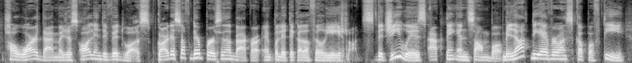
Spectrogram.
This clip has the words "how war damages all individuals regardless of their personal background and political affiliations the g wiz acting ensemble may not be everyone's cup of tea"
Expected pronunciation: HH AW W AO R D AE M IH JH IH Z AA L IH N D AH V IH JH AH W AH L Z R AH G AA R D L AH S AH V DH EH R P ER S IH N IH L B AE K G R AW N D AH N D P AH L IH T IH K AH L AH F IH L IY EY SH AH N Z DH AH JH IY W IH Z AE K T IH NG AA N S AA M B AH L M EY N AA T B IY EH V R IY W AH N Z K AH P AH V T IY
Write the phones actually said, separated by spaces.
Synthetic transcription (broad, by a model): HH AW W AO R D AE M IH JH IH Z AA L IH N D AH V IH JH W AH L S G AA R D AH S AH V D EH R P ER S IH N IH L B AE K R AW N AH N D P AH L IH T IH K AH L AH F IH L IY EY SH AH N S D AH JH IY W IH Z AE K T IH NG AA N S AA M B AH L M EY N AA T B IY EH V R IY W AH N S K AH P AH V T IY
